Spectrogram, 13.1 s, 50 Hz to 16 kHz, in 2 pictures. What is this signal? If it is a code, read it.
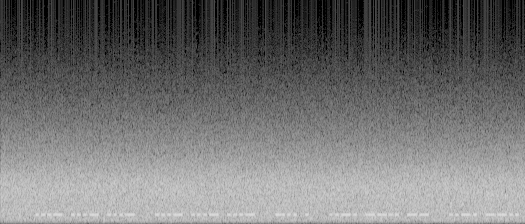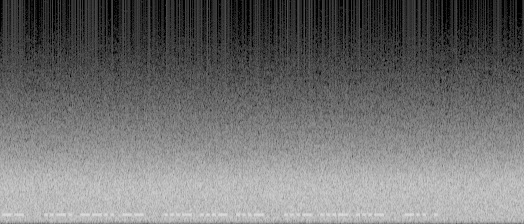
Morse code, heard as a keyed tone, machine-sent, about 32 wpm, 740 Hz, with radio hiss. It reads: VVV VVV DE FZM FZM FZM VVV VVV DE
